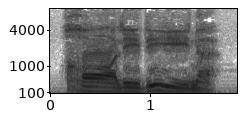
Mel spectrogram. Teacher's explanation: دو، هوای سازنده حرف خا رو هنگام تولید حبس نکنید تا صدای اون هم قطع نشه. سه، هنگام عبور دادن هوا تارهای صوتی رو به ارتعاش در نیاورید. چهار، فاصله بین سقف و سطح دهان رو زیاد کنید تا حرف خا درشت تلفظ بشه.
